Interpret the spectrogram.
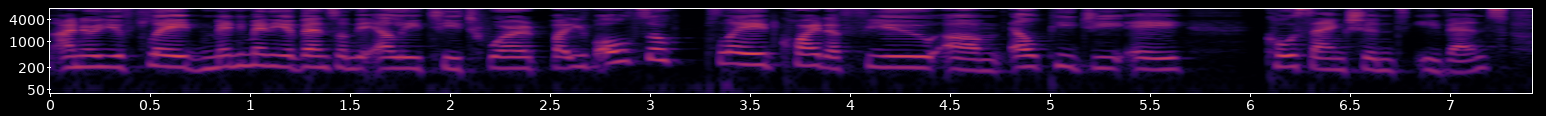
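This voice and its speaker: A woman from Singapore hosting a podcast, asking interview questions in an articulate, encouraging way. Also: mid-range voice. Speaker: podcast host.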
